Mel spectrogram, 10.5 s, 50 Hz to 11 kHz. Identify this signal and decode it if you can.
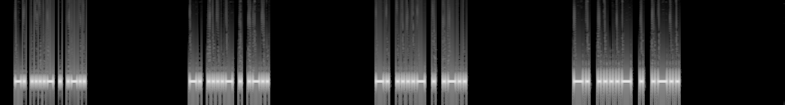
Morse code, heard as a keyed tone, about 37 wpm, 700 Hz. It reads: N4EL N4EL N4EL N4EL
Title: Speed Racing - USA Call Signs 30wpm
